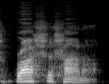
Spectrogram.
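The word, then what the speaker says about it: ראש השנה: for beginning Shana it's Rashana and that's how you pronounce it in Hebrew so here we see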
